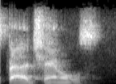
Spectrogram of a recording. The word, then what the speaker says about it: Bad Channels: Even though they don't pronounce the X, I think it's just Bad Channels. – It's Bad Channels.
